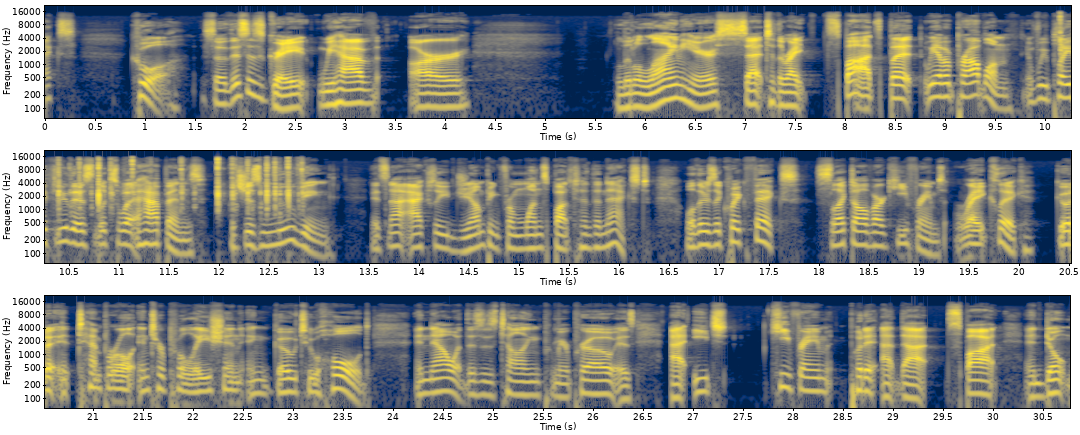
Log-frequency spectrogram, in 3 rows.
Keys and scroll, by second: 10.0 space, 13.1 space.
